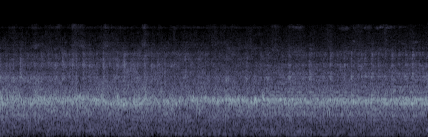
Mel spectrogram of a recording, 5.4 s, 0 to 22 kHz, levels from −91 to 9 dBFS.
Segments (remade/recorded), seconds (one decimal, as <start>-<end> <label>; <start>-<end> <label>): 0.0-3.3 remade; 3.3-5.4 recorded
